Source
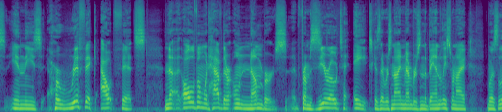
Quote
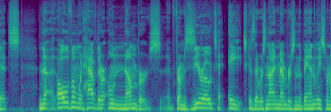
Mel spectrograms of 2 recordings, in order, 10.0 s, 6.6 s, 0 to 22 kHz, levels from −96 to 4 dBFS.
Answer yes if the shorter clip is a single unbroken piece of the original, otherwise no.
yes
